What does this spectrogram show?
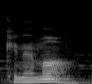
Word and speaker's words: kinema: Cinema means kinema, kinema. So the last R is stressed, kinema.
